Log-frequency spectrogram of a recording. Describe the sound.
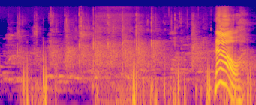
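A small crowd applauds with scattered, uneven claps at moderate volume, and near the end one voice lets out a loud, rising-and-falling whoop over the clapping.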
